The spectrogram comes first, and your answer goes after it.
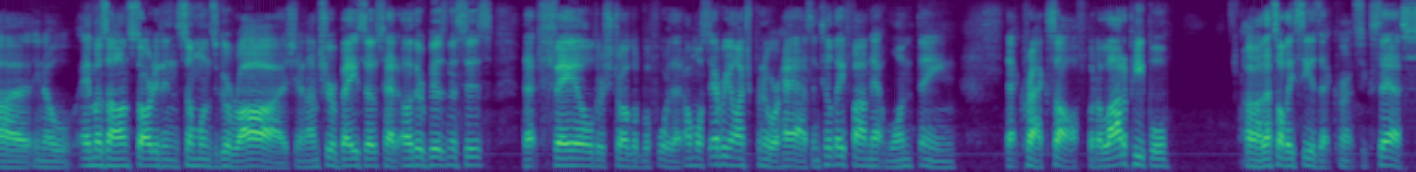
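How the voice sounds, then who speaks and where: A man with a Louisiana accent speaks at a fairly quick pace and a medium pitch. His intonation is fairly even, and the sound is dry and close with no echo. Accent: Louisiana Southern US, noticeable. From South Louisiana, US. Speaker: small business coach and podcast host. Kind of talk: solo podcast monologue, business advice. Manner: chatty, digressive, casual.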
